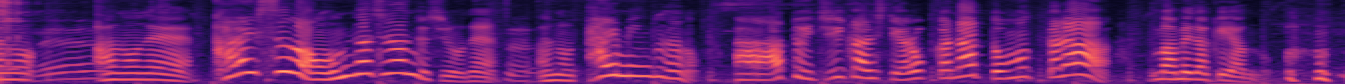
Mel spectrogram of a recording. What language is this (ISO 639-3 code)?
jpn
